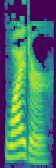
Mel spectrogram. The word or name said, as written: whiter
